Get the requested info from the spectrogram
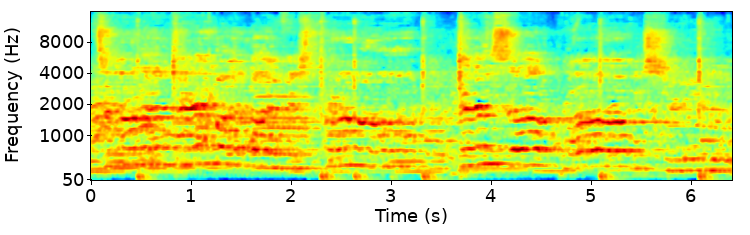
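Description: Live band performing a song: singing over acoustic guitar, with low drum beats.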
